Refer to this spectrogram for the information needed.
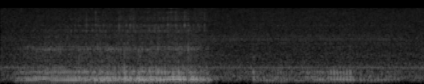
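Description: Low, rough, rumbling breathing noise during sleep, one long snore fading into quieter breaths; snoring in a dog.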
